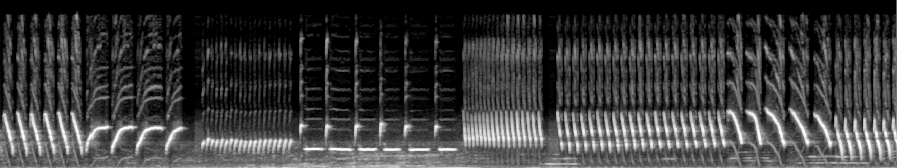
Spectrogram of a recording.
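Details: Canary singing a long rolling song used to prompt other canaries to sing: rapid repeated downward whistled sweeps, a buzzy steady trill, evenly spaced clear notes over a lower tone, a dense buzzy burst, then fast rattling rolls and more sweeps.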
